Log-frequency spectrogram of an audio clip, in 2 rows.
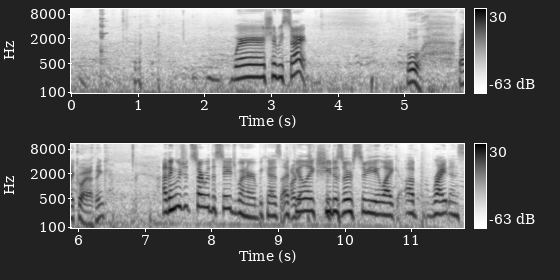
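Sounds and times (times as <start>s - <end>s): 
glasses clinking in a toast: 0.4s - 0.6s
speech: 1.0s - 1.2s, 2.0s - 3.6s, 5.0s - 6.6s, 7.3s - 11.7s.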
